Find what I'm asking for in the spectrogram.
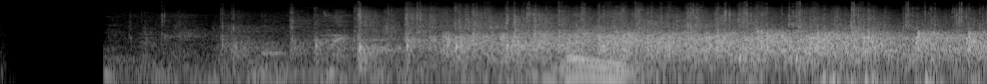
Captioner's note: audience clapping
